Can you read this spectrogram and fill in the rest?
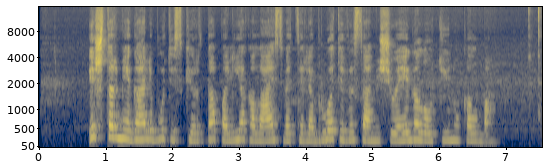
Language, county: Lithuanian, Marijampolė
